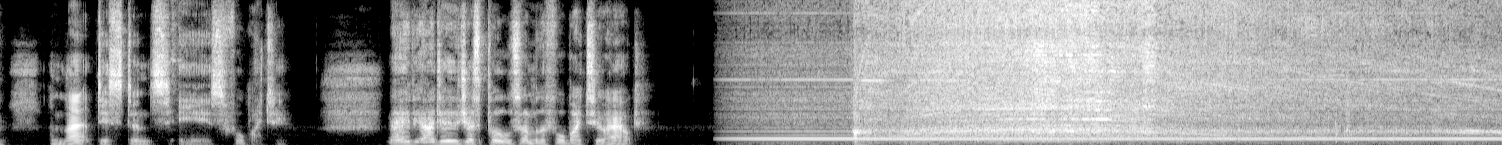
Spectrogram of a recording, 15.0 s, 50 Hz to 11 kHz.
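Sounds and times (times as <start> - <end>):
power saw whining: 7.2 - 15.0
saw cutting timber: 7.2 - 15.0.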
